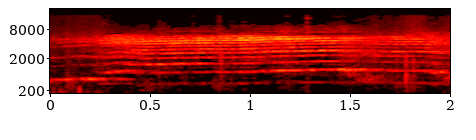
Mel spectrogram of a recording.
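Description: A high-pitched voice drawing out one long wailing note that rises at the start and then holds for nearly two seconds.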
